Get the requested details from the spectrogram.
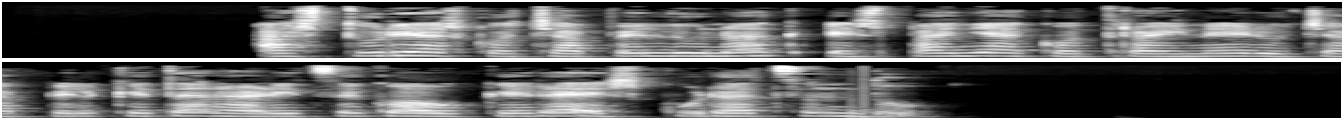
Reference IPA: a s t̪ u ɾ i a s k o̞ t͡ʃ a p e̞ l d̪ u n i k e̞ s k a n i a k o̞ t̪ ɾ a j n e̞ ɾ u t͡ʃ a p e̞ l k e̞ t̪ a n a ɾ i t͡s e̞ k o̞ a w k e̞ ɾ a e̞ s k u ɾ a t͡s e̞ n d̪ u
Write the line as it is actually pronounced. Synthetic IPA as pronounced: a s t̪ u ɾ i a s k o̞ t͡ʃ a p e̞ l d̪ u n a k e̞ s p a ɲ i a k o̞ t̪ ɾ a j n e̞ ɾ u t͡ʃ a p e̞ l k e̞ t̪ a n a ɾ i t͡s e̞ k o̞ a w k e̞ ɾ a e̞ s k u ɾ a t͡s e̞ n d̪ u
